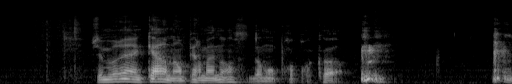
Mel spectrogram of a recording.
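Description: An elderly man speaks calmly and thoughtfully close by.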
